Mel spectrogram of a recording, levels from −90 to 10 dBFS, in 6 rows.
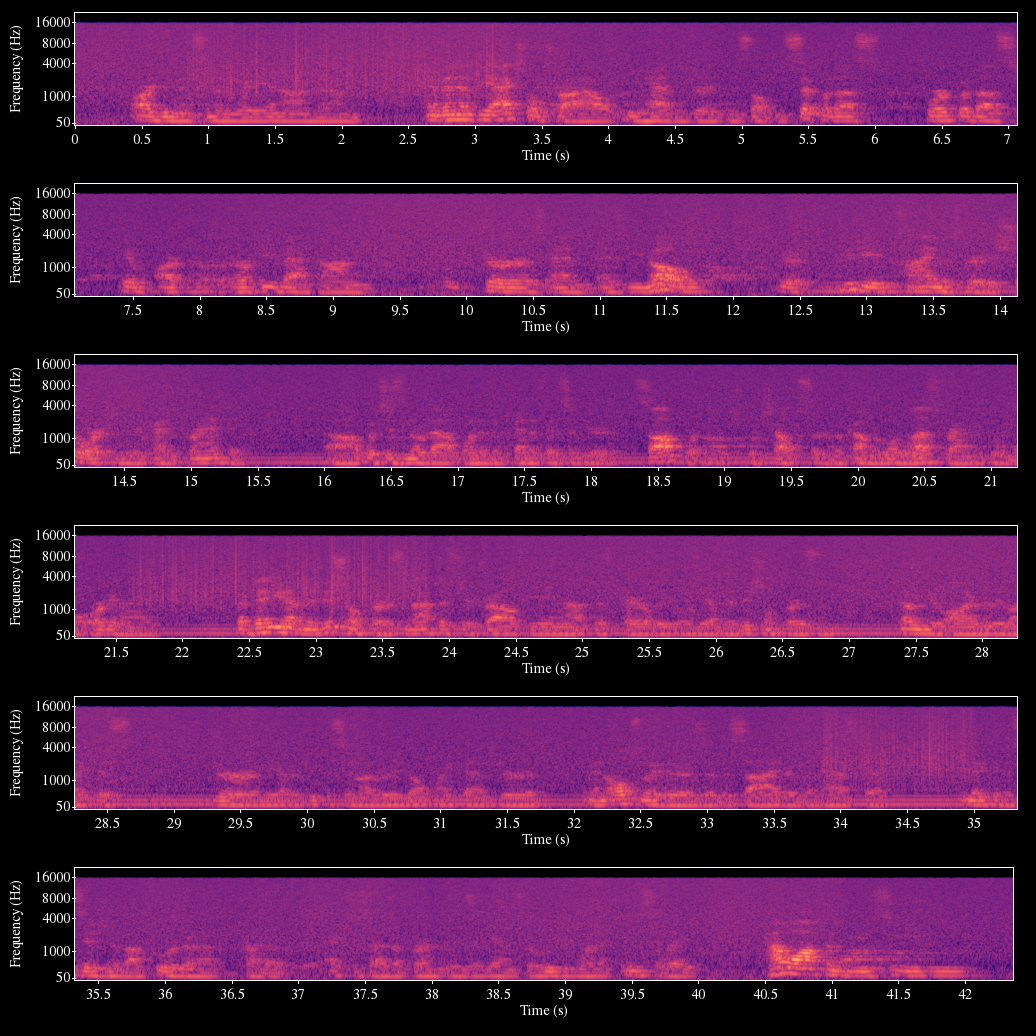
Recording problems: off-mic speech; far
echo of what is said; faint; throughout; 350 ms later, 20 dB below the speech
room echo; slight; dies away in 0.3 s
hiss; loud; throughout; 2 dB below the speech
crackling; loud; from 1 to 3.5 s, from 22 to 24 s and from 34 to 35 s; 3 dB below the speech
electrical hum; noticeable; from 13 to 35 s; 60 Hz, 20 dB below the speech

